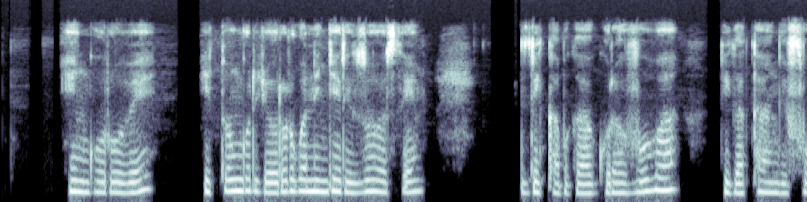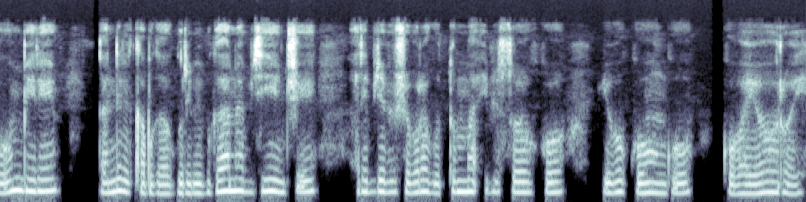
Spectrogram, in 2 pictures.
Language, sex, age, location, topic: Kinyarwanda, female, 25-35, Musanze, agriculture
